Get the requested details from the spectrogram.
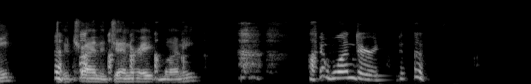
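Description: An older woman laughs through an online call.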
